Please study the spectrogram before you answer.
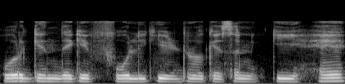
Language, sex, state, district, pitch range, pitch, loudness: Hindi, male, Uttar Pradesh, Saharanpur, 135-145 Hz, 140 Hz, -17 LUFS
